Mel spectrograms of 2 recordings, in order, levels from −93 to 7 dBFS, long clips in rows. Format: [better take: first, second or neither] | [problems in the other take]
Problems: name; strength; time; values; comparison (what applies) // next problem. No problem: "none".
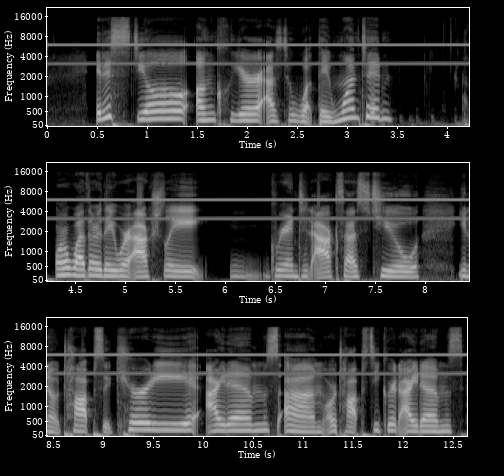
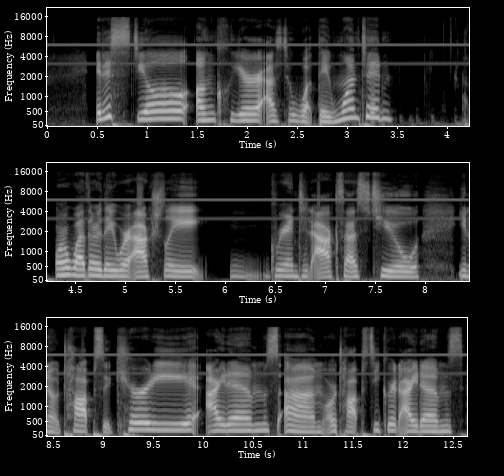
second | high-pitched whine; loud; throughout; 6 kHz, 8 dB below the speech; faint in the second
